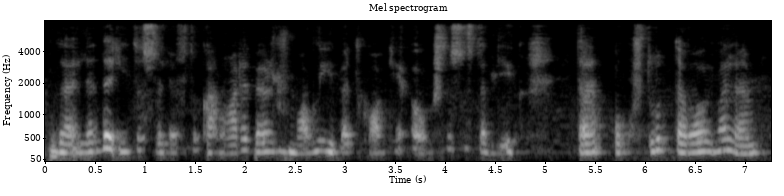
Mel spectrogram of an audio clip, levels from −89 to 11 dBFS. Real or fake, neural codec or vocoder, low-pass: fake; codec, 16 kHz in and 24 kHz out, 1.1 kbps, FireRedTTS-2 codec; 7.2 kHz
